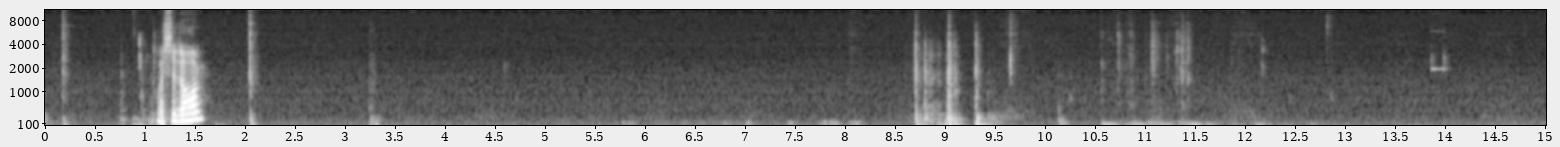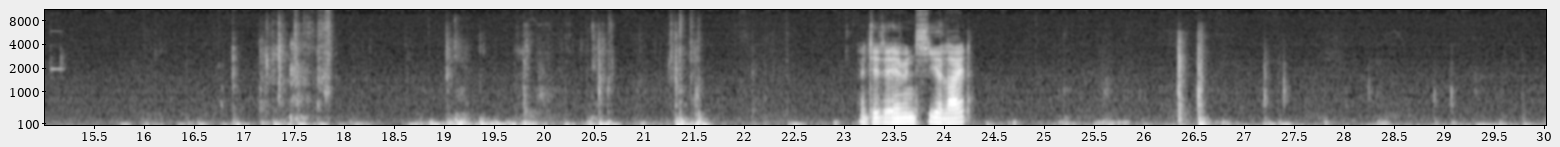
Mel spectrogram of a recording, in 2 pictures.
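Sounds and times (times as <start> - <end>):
short faint beeps: 13.8 - 14.2, 15.0 - 15.3.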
